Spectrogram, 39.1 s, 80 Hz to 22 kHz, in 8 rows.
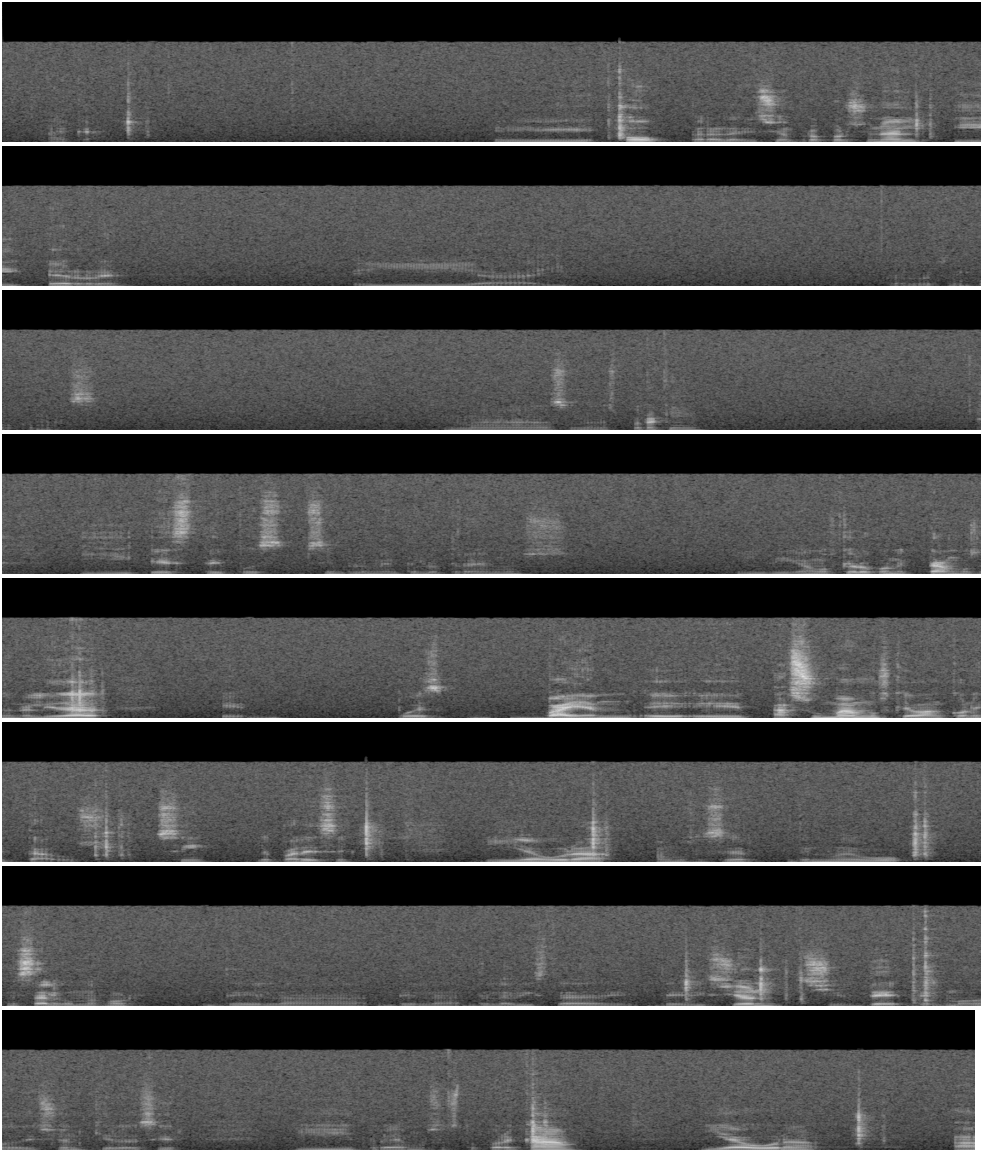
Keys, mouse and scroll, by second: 0.1 b, 0.2 click, 2.4 o, 4.0 r, 5.2 scroll up 2, 5.8 scroll up 2, 7.2 scroll up 2, 7.7 scroll up 2, 8.2-8.8 scroll down 4, 12.4 click, 15.3-18.5 drag, 19.6 alt+Tab, 24.6 alt+Tab, 25.7 a, 26.8 a, 28.4 Tab, 32.5 shift+d, 33.3 Return, 34.4-36.1 drag, 36.3 Tab, 38.0 a, 38.9 b.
